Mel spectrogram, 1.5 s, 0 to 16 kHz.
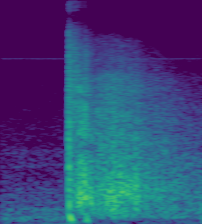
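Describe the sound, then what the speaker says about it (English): A single sharp, loud blast from a Smith & Wesson 500 Magnum revolver with an 8 3/8 inch barrel firing 600 grain hard cast Underwood ammo, with a long echoing tail afterward. "This is a Smith & Wesson 500 Magnum with an 8 3/8 inch barrel, and I'm loaded up with some Underwood ammo, Kentucky Ballistics, 600 grain hard cast"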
